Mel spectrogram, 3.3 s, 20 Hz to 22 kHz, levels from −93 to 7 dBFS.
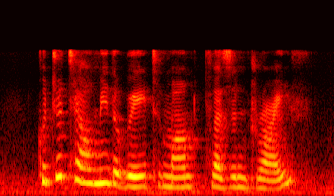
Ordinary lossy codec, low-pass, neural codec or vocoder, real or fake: none; none; codec, 16 kHz, 6 kbps, DAC; fake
